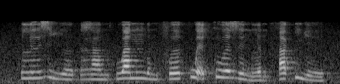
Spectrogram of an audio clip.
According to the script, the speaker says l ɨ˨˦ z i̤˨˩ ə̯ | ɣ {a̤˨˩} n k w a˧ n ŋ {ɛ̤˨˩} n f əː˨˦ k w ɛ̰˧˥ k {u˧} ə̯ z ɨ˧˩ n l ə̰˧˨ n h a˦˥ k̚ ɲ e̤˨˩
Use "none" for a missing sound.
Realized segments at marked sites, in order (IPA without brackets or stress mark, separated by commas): a̤˨˩, ə̤˨˩, u˧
